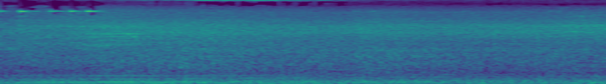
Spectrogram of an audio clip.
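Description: Road traffic of mostly electric cars at a city intersection at night, waiting at a red light, heard as a steady broadband hum and hiss with a soft tonal whine near the start.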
